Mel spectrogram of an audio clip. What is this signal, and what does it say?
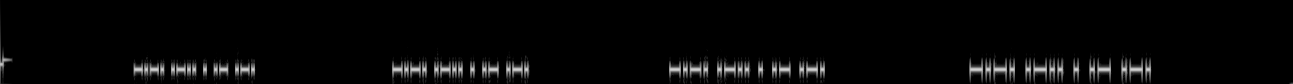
Morse code, heard as a keyed tone, about 36 wpm, 700 Hz. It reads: CLEAR CLEAR CLEAR CLEAR
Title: Speed-Racing Top 500 Words 30wpm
